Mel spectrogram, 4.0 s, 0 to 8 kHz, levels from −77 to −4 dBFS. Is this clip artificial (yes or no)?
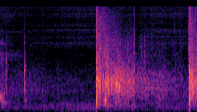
no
